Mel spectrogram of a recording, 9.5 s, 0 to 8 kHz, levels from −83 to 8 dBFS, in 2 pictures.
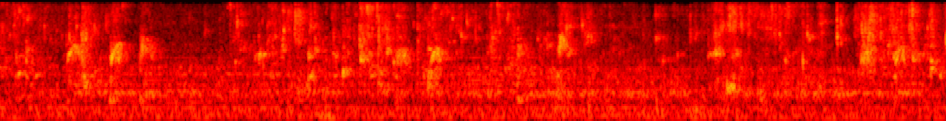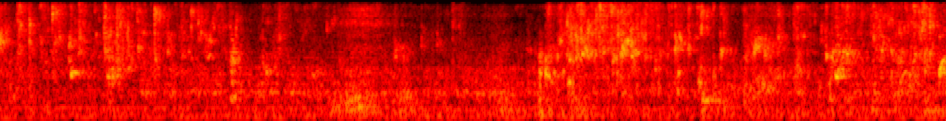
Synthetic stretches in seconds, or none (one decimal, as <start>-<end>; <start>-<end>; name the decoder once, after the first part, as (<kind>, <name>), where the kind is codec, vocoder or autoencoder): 2.7-4.3 (codec, HILCodec); 6.6-8.9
